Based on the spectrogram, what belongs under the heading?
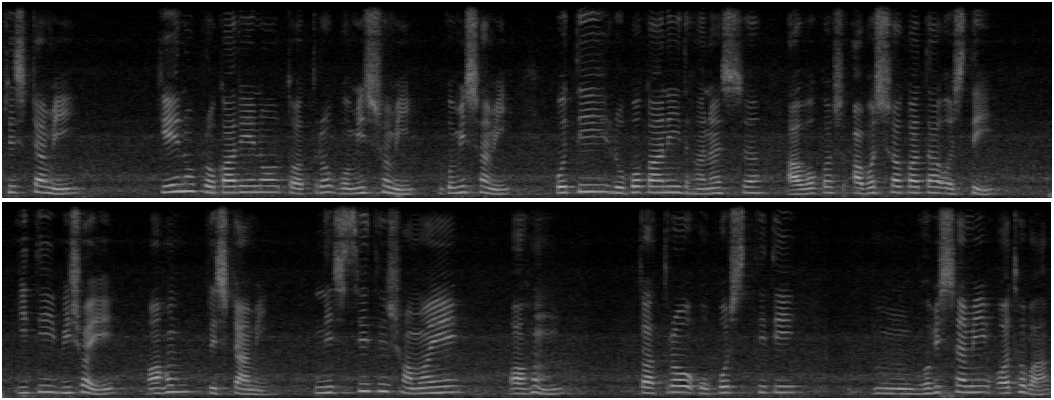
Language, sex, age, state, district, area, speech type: Sanskrit, female, 18-30, West Bengal, South 24 Parganas, rural, spontaneous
